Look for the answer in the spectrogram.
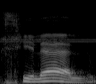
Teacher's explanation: And finally, khilal. We have a kha with a kasra, which should be pronounced with the lowest level of tafkhim.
